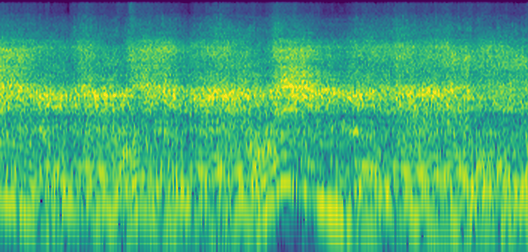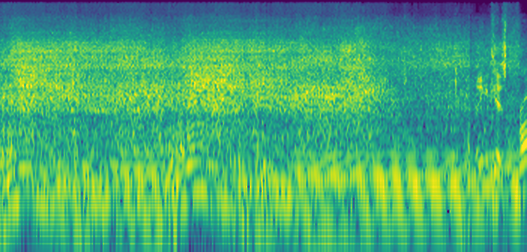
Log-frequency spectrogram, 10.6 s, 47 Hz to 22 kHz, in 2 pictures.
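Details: 2005 Honda CBR600RR, just started after battery went dead and was recharged overnight, fuel pump primed: revs repeatedly sweep up and down about every second, never settling to steady idle; high revs, throttle suspected sticking.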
